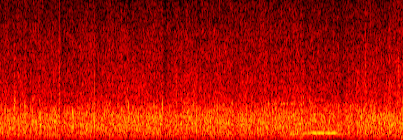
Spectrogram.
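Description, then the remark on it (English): Steady, loud audience applause at the State of the Union, honoring servicemen, fills the whole stretch, a dense crackle of many hands clapping at once with no pauses and no voices standing out. “Applaud them, everybody.”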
